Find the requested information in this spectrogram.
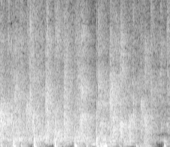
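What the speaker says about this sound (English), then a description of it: "So just give a round of applause for a great achievement for Agnieszka." Audience applause after an introduction at a health economics lecture: a short burst of dense, steady clapping from a roomful of listeners that carries on for a couple of seconds without a break.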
